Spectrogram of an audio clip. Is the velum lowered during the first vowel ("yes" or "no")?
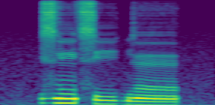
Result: yes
